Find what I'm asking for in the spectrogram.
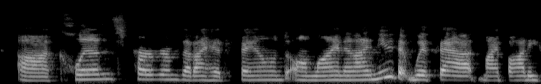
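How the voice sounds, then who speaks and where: An unremarkable speaking voice moves at a fairly slow pace. There are hardly any pauses. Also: woman. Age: 60s. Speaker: coaching client. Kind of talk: interview.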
